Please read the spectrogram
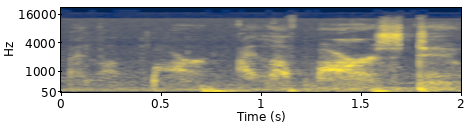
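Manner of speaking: hushed, secretive whisper; whispered confession. Pretend. Admitting a love of Mars on the sly, whispered. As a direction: whisper it as if she mustn't overhear. Confiding a secret about a favorite.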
